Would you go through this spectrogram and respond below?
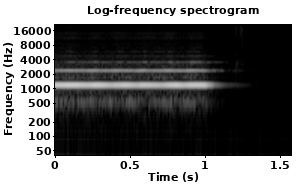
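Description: A single high D note on a flute, pure and held steadily for about a second, then cut off cleanly into silence.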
